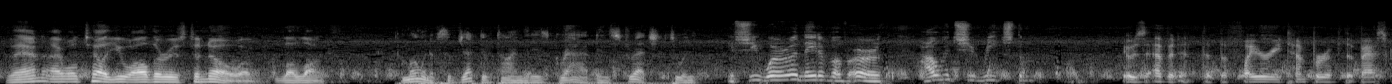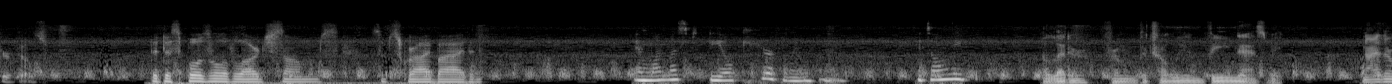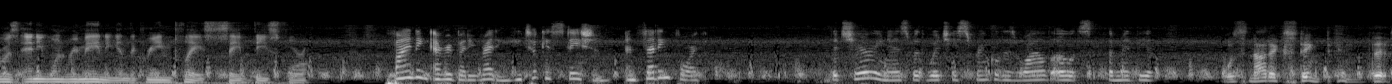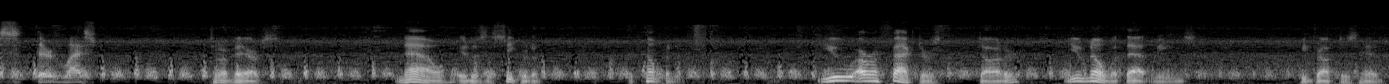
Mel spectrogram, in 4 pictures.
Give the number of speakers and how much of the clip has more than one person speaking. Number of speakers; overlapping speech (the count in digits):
10, no overlap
